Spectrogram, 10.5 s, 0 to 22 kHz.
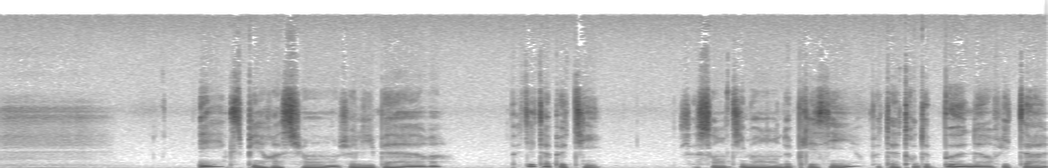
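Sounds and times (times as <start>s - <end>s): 
deep inhale during a guided meditation: 0.0s - 1.2s
speech: 2.0s - 4.6s, 5.3s - 6.1s, 6.8s - 10.4s.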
